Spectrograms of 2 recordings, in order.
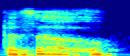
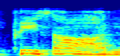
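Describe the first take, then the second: First: The name is pronounced the French way. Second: The name is pronounced the American way. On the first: "She always thought in French it was" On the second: "is an American pronunciation"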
